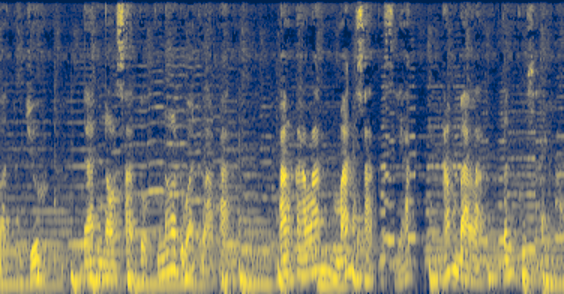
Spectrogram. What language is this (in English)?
Indonesian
